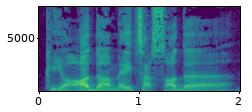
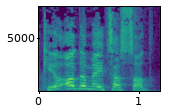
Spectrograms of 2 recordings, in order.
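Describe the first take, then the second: First: "Ki Adam Eitz Hasada" drawn out slowly as a question; slow, questioning reading of "Ki Adam Eitz Hasada"; posed as a question. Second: "Ki Adam Eitz Hasad" quicker and high-pitched, falling at the end; raised, declarative "Ki Adam Eitz Hasad" with a falling close; stated as fact. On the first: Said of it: "says it as a question". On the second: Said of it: "say it as a statement". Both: Shown as a demonstration.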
